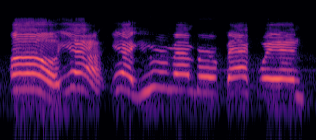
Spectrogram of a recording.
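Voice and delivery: high, slow, drawn-out recall; mock-excited old buddy; hammed-up reminiscing. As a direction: reminisce in a high phone-call voice. Acted phone call, reminiscing.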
